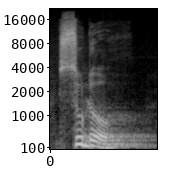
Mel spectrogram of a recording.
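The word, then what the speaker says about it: pseudo: यदि किसी वर्ड में पी एस साथ में हो तो पी का उच्चारण साइलेंट होता है जैसे साइकोलॉजी साइकेट्रिस्ट सूडो साइकोथेरेपी इन सभी वर्ड्स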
